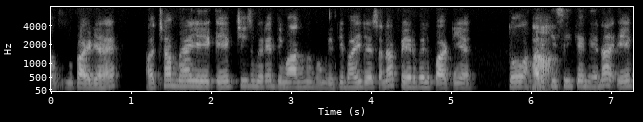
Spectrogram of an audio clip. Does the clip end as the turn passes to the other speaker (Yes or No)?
No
